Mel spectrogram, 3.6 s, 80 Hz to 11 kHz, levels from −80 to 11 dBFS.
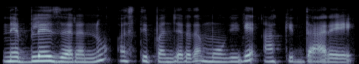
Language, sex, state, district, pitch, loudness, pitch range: Kannada, female, Karnataka, Bangalore, 215 Hz, -19 LUFS, 195-235 Hz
